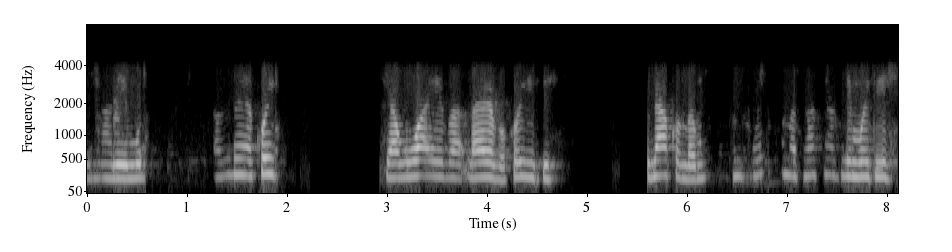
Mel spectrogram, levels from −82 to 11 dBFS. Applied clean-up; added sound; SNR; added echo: none; none; none; none.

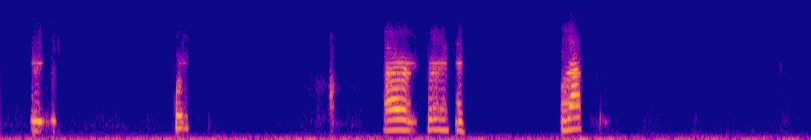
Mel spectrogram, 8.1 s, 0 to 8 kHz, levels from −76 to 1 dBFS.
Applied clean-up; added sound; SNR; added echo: neural diffusion model UNIVERSE++.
